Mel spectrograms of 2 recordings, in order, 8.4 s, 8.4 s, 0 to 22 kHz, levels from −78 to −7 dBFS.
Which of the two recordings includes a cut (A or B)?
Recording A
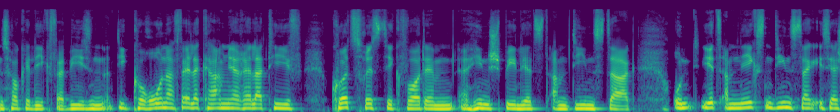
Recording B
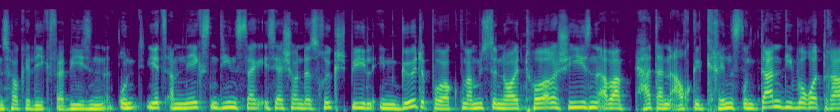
B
